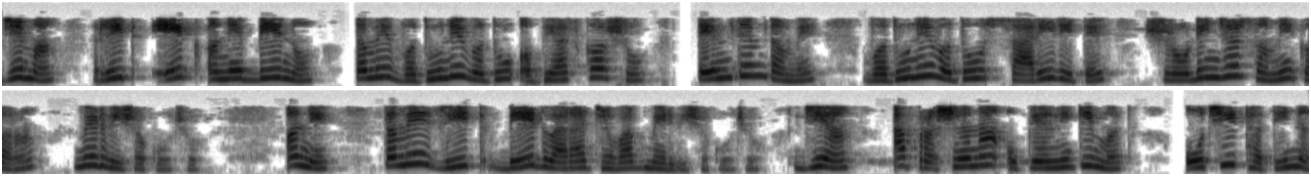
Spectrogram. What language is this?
Gujarati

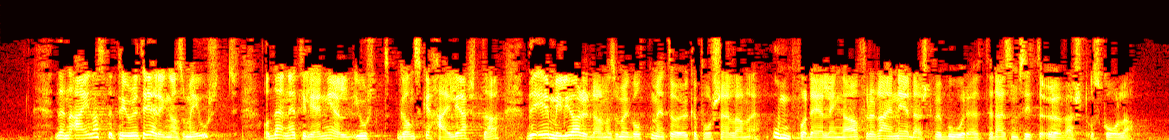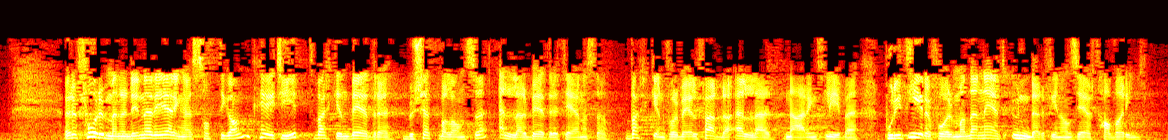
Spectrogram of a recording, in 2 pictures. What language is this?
Norwegian Nynorsk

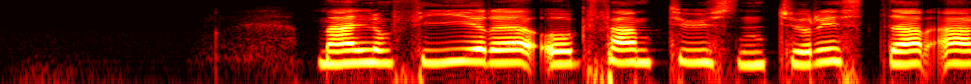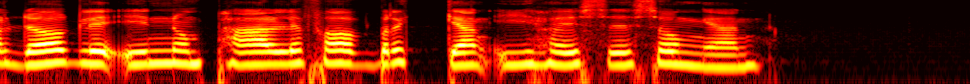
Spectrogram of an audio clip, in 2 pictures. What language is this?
Norwegian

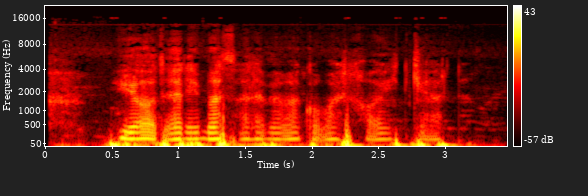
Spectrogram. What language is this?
Persian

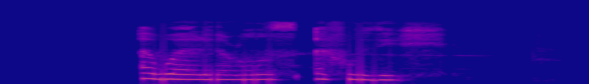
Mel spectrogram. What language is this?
Kabyle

